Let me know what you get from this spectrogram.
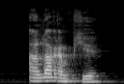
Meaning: diminutive of alarm
- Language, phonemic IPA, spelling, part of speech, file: Dutch, /aˈlɑrmpjə/, alarmpje, noun, Nl-alarmpje.ogg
